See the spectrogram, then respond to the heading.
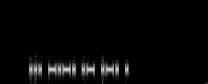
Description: Morse code, heard as a keyed tone, about 51 wpm, 700 Hz. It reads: SCARE
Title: Sentences from Top 1000 Words - Review Part 5 - New Word Drill - 50wpm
